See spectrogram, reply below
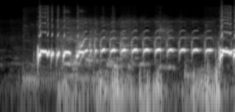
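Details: Local zebra dove singing loudly in the 'kung' style to draw other doves into singing: a steady, rapid series of short, even cooing notes, roughly four per second, bracketed by harsher stuttering bursts.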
